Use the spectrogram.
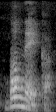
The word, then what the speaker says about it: boneca: Então, na palavrinha boneca, a sílaba mais forte é o pedacinho né.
